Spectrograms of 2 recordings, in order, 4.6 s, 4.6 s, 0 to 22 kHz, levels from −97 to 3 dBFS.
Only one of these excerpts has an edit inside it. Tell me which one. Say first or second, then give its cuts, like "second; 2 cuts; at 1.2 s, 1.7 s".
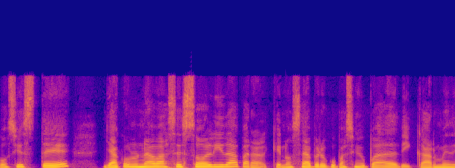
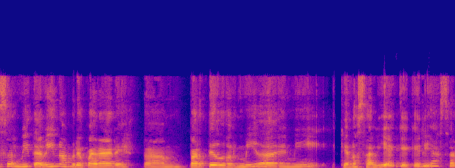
second; 1 cut; at 3.3 s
